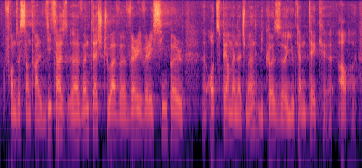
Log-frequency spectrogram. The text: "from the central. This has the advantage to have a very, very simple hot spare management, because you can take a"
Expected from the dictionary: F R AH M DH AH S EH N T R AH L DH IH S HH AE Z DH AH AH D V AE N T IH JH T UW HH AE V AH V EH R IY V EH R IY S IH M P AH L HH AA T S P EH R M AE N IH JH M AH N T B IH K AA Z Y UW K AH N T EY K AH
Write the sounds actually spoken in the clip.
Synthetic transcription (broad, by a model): F R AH M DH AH S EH N T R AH L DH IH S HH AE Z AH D V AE N T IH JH T UW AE V AH V EH R IY V EH R IY S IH M P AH L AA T S P EH R M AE N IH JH M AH N T B IH K AA Z Y UW K AH N T EY K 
